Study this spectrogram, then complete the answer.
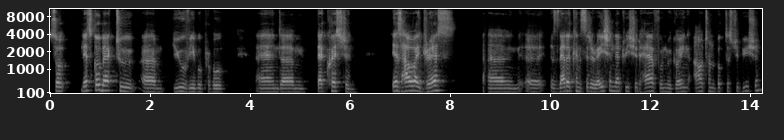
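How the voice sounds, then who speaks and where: A man with a Zulu accent talks at a very slow pace. His pitch is fairly high and his intonation fairly even. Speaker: panel moderator. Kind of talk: online panel discussion. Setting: online conference.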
